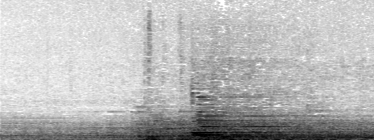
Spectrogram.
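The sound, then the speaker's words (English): Deep, resonant bells ring out amid sustained orchestral music in an opera recording, the texture swelling noticeably louder about a third of the way in, with no voices. “Bell sounds in this opera. Characters die when bells ring in this opera.”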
